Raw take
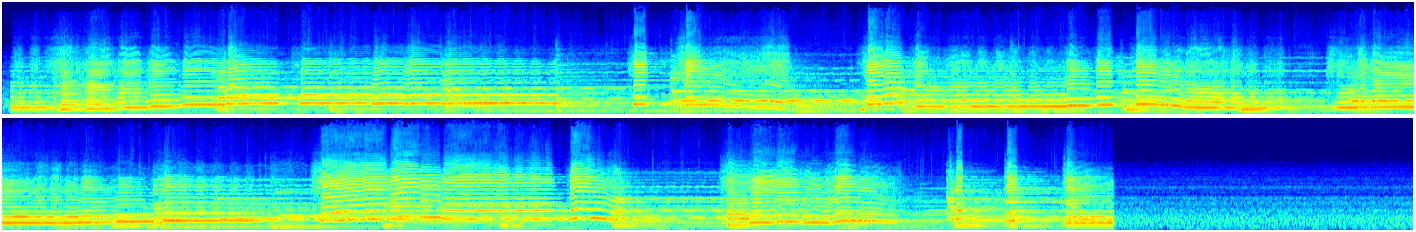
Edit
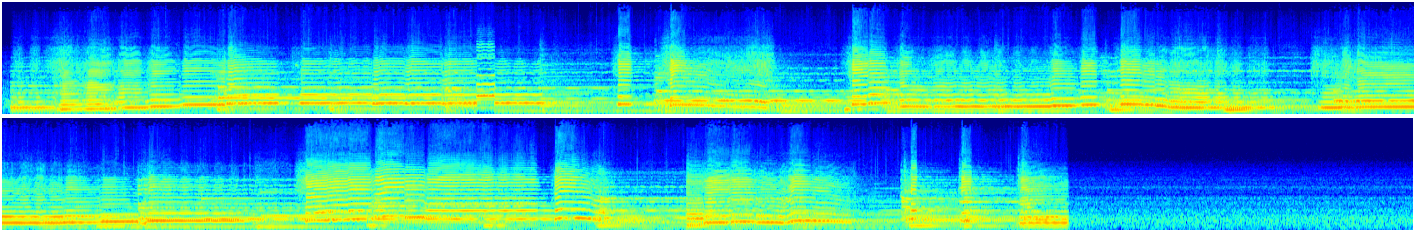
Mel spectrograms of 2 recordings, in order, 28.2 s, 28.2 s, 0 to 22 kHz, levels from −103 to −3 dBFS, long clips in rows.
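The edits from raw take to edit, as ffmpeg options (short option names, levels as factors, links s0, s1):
-filter_complex "[0:a]asplit=4[s0][s1][s2][s3];[s0]atrim=end=4.744[s4];[s1]atrim=start=4.74:end=5.08,asetpts=PTS-STARTPTS,asetrate=81585,aresample=44100[s5];[s2]atrim=start=5.076:end=21.122[s6];[s3]atrim=start=21.418[s7];[s4][s5]acrossfade=d=0.004:c1=hsin:c2=hsin[s8];[s8][s6]acrossfade=d=0.004:c1=hsin:c2=hsin[s9];[s9][s7]acrossfade=d=0.004:c1=hsin:c2=hsin"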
